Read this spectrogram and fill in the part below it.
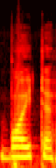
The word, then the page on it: booty: german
